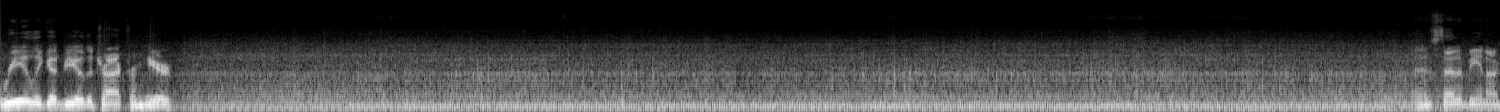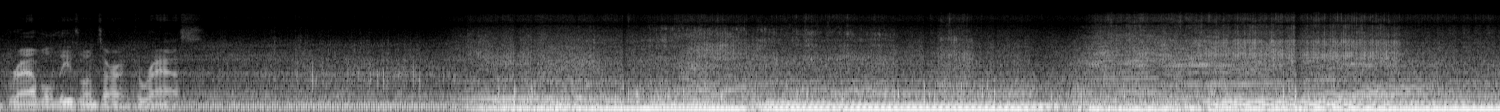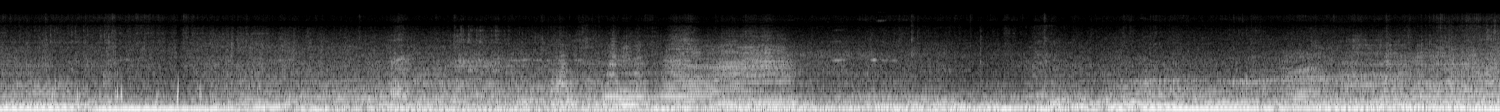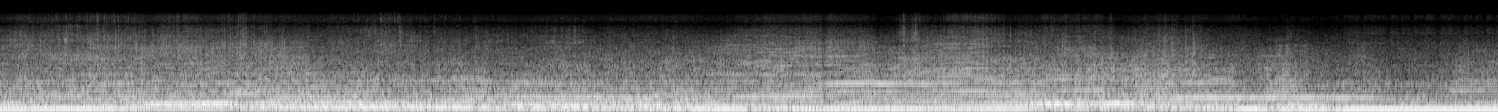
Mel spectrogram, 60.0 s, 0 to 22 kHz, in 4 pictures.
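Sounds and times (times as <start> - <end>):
race car engine revving: 0.0 - 59.9.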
